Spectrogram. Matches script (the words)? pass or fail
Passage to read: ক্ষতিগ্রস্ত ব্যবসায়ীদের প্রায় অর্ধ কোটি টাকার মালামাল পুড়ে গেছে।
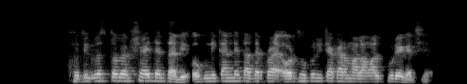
fail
